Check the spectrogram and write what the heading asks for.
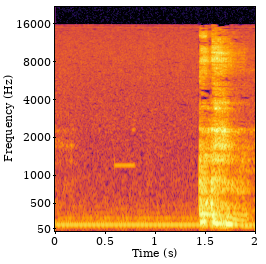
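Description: A man clears his throat once, loudly, near the end. Earlier, a single short, faint beep sounds from the phone as the call is ended, over a steady low hum.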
